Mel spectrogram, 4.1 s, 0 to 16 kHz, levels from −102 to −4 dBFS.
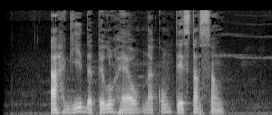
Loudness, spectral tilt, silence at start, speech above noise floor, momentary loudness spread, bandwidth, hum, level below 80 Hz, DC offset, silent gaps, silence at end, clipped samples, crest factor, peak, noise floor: -30 LUFS; -4.5 dB/octave; 0.75 s; 34 dB; 9 LU; 12 kHz; none; -50 dBFS; under 0.1%; none; 0.7 s; under 0.1%; 26 dB; -6 dBFS; -64 dBFS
